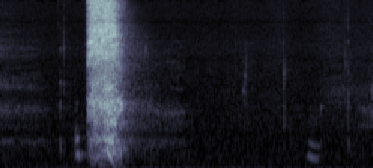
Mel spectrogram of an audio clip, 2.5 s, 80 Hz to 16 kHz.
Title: Sweater weather? Sneezing weather! | 22 sneezes and nose blowing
